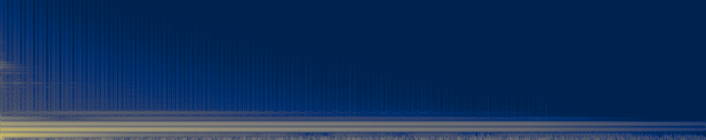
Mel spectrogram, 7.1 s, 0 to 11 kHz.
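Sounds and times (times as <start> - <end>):
T-Bird bass guitar C3 note played with fingers: 0.0 - 5.4.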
